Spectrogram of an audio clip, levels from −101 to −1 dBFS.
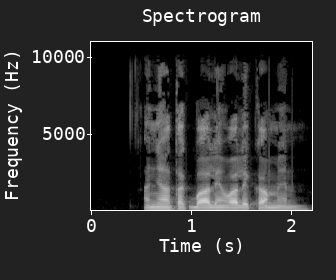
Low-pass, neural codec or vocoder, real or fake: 9.9 kHz; none; real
